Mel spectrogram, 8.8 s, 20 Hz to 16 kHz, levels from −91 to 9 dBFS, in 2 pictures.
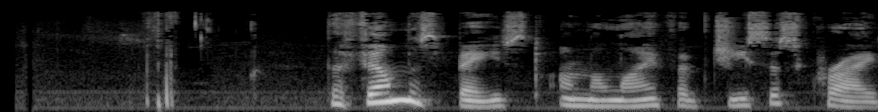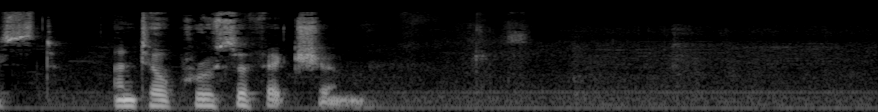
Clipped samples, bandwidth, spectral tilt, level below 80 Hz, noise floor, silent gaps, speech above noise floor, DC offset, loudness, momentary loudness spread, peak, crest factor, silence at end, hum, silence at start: under 0.1%; 11.5 kHz; -4.5 dB/octave; -72 dBFS; -59 dBFS; none; 36 dB; under 0.1%; -25 LUFS; 20 LU; -4 dBFS; 22 dB; 2.6 s; none; 0.8 s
